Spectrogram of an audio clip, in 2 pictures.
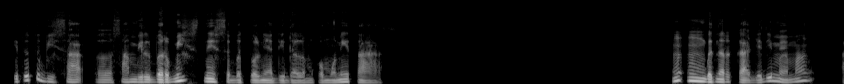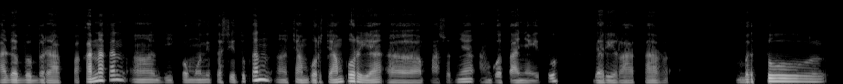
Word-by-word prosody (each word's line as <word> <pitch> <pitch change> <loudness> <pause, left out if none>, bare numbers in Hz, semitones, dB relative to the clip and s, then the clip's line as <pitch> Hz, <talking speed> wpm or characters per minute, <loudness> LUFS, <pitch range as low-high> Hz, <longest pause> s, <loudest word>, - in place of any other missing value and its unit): itu 195 +1 0
tuh - - -4
bisa, 110 -4 -4
eee, 105 -1 -5
sambil 115 +2 -1
berbisnis 130 - +4
sebetulnya 95 0 -2
di 90 +1 -5
dalam 85 0 -5
komunitas. 95 -2 -3 2.9
Mhm, 165 -3 +6
bener, 115 -2 +3
Kak, 100 -3 0
jadi 100 +8 -5
memang 145 - -2 0.2
ada 100 0 +1
beberapa- 95 -1 -4
karena 175 +9 +6
kan, 210 +1 +2
eee, 105 -1 -3
di 100 - -11
komunitas 105 0 -6
itu 110 -2 -7
kan, 200 +1 +5
eee, 100 -1 -6
campur-campur, 105 +7 +2
ya. 100 +1 +2
Eee, 90 -1 -3
maksudnya 120 +4 -6
anggotanya 90 -2 -4
itu 85 +12 -5 0.4
dari 90 0 -2
latar 90 +1 -6 0.7
betul, 130 +3 +3
105 Hz, 120 wpm, -29 LUFS, 95-125 Hz, 2.9 s, Mhm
